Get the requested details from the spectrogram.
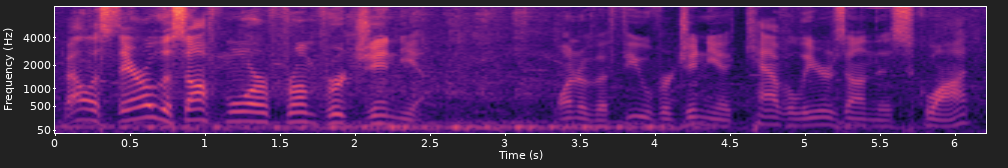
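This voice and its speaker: Background noise sits under this radio baseball broadcast, where a man at a moderate pace calls the pitches in a well-structured commentary style and fills the gaps with conversational storytelling.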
